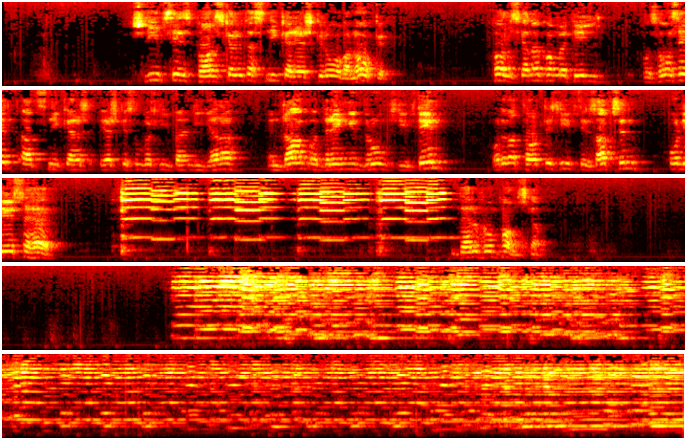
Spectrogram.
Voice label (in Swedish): dialekter; Folkminnen; Svenska sagor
